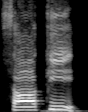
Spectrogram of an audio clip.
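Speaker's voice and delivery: whole word, level then falling at the end; syllables blended. Shown as a demonstration. Teacher showing beginners the joined word, syllables blended. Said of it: "तो मिलके बन जाएगा".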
